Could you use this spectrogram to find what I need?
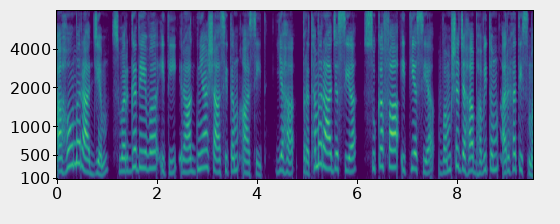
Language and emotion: Sanskrit, neutral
